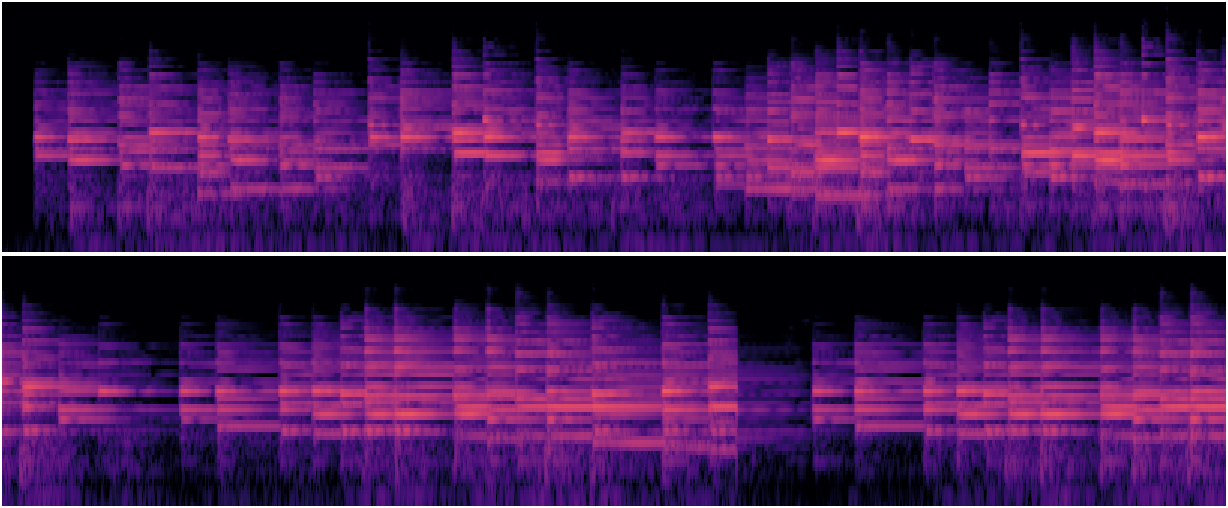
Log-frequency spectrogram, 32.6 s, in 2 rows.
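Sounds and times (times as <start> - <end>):
fast piano sonata: 0.0 - 32.6.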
